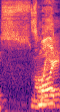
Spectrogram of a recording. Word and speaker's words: Smollett: No, it's pronounced Smollett.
